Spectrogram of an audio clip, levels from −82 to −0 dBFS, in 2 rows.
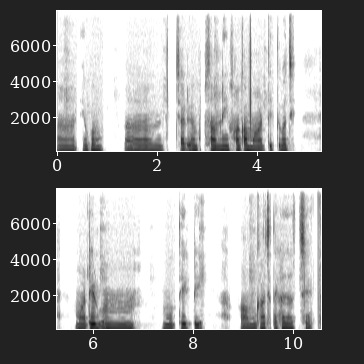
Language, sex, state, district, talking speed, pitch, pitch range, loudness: Bengali, female, West Bengal, Malda, 85 wpm, 195 Hz, 190-210 Hz, -23 LUFS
